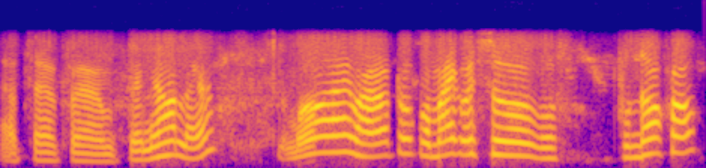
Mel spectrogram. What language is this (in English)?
Assamese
